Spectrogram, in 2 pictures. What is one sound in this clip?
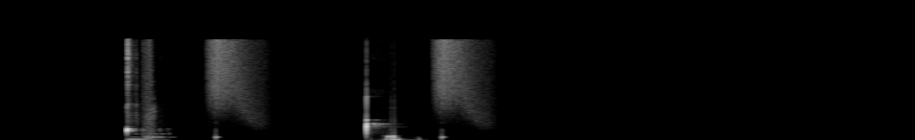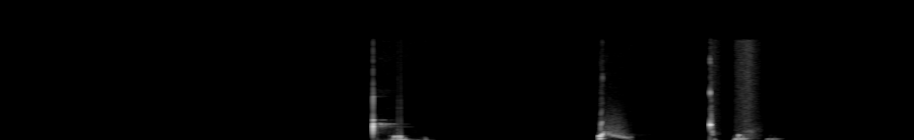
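Short game interface clicks and chimes sound now and then.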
